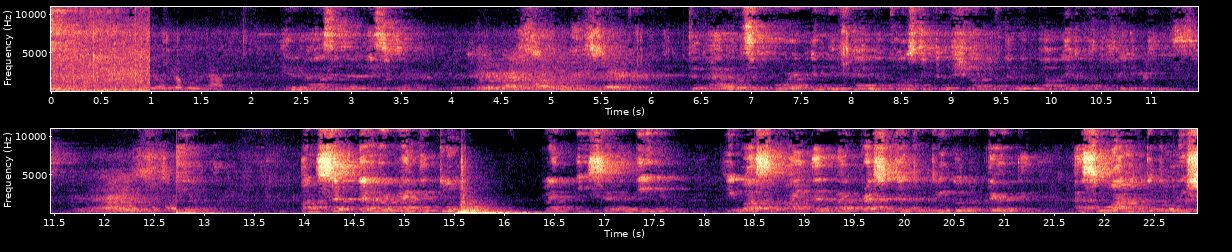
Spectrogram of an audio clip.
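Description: A crowd of young men and women recites together in unison.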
